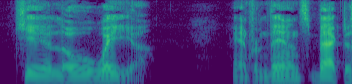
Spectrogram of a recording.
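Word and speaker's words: Kilauea: the world that of kilaa pronounced K waya and from then back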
